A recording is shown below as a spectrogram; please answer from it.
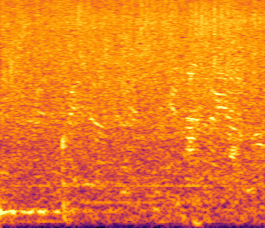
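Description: Heavy rain pours down outside a Louis Vuitton fashion show, a dense steady wash of noise with a voice speaking briefly at the start.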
